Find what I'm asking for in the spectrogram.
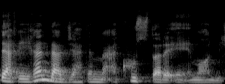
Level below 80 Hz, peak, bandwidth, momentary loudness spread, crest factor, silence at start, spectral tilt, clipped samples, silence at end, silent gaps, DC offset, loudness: -74 dBFS; -6 dBFS; 13 kHz; 12 LU; 20 dB; 0 s; -6 dB/octave; under 0.1%; 0 s; none; under 0.1%; -27 LUFS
